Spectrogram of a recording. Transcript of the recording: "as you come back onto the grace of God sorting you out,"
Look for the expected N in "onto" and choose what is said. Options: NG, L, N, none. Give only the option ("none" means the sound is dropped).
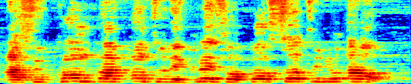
N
